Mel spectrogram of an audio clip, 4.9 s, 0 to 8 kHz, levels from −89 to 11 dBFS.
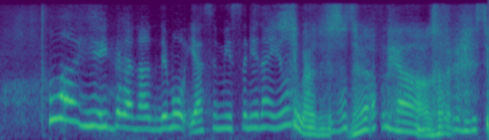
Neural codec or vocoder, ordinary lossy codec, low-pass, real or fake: codec, 16 kHz in and 24 kHz out, 0.9 kbps, LongCat-Audio-Codec, fine tuned four codebook decoder; none; 7.2 kHz; fake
